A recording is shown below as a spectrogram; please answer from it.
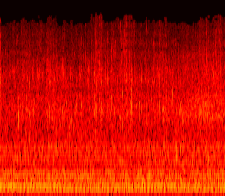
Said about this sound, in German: Heute ist der Stein ein Brunnen. Wasser fließt heraus.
